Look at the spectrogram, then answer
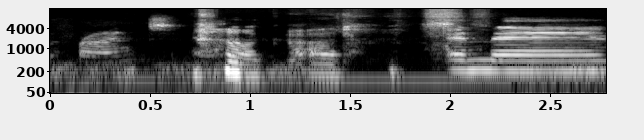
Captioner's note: laughing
